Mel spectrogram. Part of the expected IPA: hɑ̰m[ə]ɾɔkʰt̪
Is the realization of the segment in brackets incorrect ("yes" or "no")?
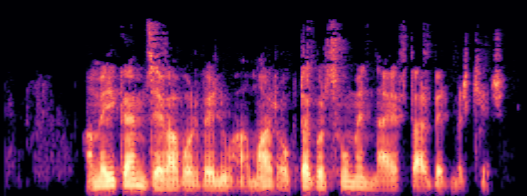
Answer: yes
